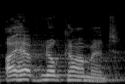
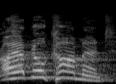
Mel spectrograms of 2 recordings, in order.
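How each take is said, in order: First: Said in the usual way. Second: Higher, louder mock shout of the answer. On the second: DeSantis answering reporters, a mock shout. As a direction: bark out no comment as a retold shout. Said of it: "He shouts out".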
